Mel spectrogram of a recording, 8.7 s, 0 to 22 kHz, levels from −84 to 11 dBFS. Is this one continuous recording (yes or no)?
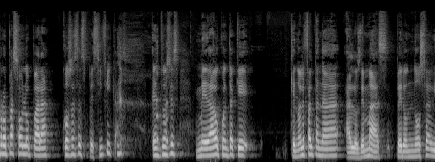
yes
